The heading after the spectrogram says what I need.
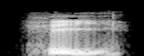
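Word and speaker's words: היא: He, even though it's got a vav in it, it's got the hirak, so it's actually pronounced he.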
